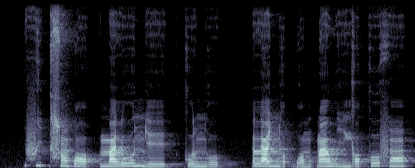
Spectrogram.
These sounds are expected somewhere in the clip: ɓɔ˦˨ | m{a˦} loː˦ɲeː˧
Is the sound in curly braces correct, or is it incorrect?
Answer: incorrect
